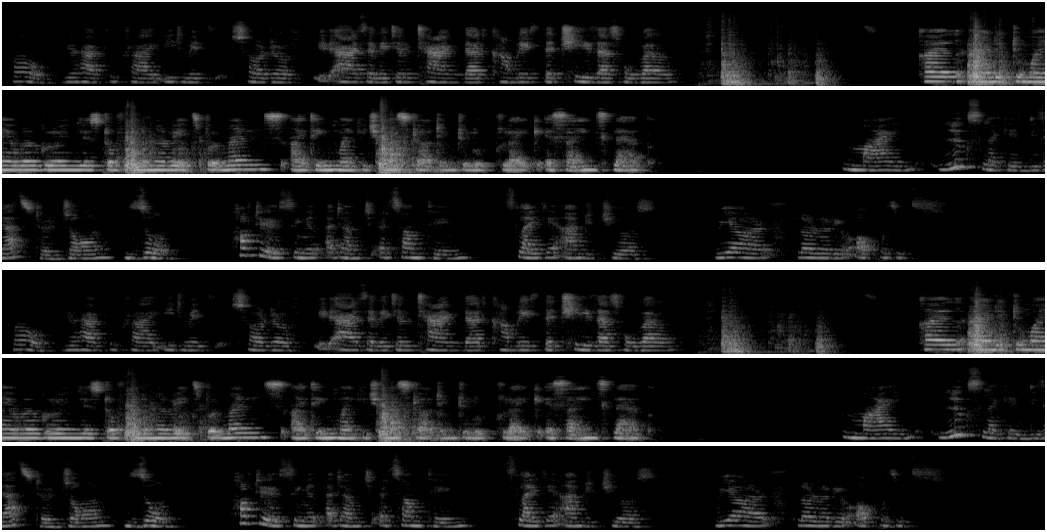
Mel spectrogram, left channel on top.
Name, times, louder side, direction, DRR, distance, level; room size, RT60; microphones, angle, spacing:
voice 1, 0.0-6.7 18.8-22.6 22.8-25.5 25.9-27.4 28.0-30.3, equal, 5° left, -3 dB, 0.6 m, -42 dB
sound 1, 7.0-8.3 9.3-10.7 11.4-12.5 12.7-12.8 14.0-15.0, left 2 dB, 65° left, 0.6 m, -34 dB
voice 2, 9.2-16.8, left 1 dB, 35° left, -2 dB, 0.9 m, -30 dB
2.3 x 2.2 x 2.6 m, 0.37 s
head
